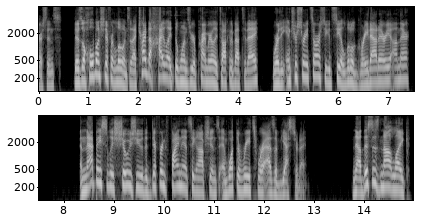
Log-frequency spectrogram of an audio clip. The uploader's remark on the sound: This was a live class recorded.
